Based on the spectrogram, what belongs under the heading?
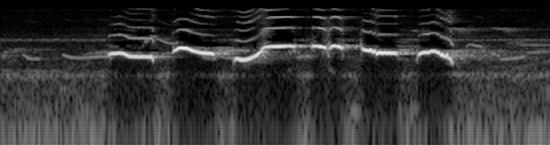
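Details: Oriental magpie-robin, kacer, delivering a string of sweet whistled notes that slide up and down, linked into one flowing phrase lasting under two seconds, with quiet background.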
